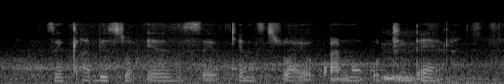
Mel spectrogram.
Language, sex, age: Xhosa, female, 35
